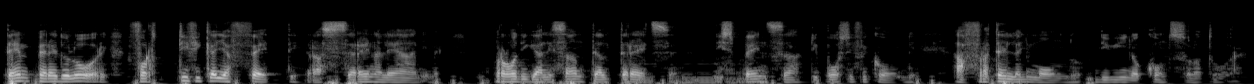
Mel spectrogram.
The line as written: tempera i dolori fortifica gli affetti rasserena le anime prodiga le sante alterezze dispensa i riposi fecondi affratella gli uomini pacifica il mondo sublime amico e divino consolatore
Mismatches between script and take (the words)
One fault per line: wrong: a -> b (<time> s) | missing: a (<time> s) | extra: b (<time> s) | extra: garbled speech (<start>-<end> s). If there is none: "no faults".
missing: i (8.0 s)
missing: uomini pacifica (10.3 s)
missing: sublime amico e (10.8 s)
